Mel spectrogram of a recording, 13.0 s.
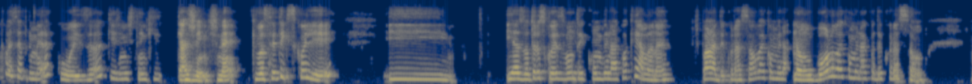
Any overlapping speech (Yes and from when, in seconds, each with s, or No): No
